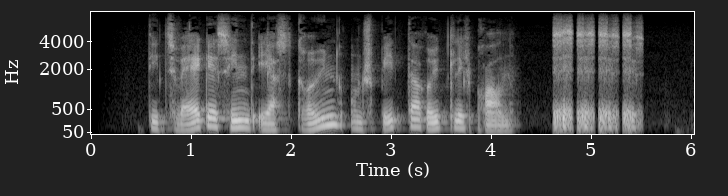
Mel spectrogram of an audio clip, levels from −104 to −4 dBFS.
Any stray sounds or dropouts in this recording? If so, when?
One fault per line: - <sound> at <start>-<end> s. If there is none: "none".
- laugh at 4.6-5.5 s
